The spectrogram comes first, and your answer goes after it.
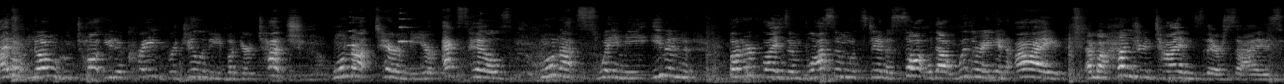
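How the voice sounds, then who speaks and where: Over noticeable background noise, a woman uses a raised, projected voice at an extremely high pitch, moving at a moderate pace with ordinary pitch variation and big swings in loudness. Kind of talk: live slam poetry performance. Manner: intense, emotional, expressive spoken-word delivery with some stutters.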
